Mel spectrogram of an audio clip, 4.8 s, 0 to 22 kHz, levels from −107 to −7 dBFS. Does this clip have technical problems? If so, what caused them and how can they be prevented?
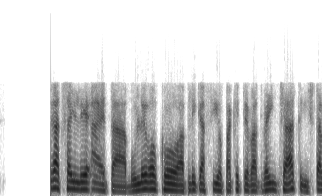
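Yes, three separate problems can be heard.

The G.729 codec shapes the whole clip. This low-rate VoIP codec, which here sounds consistent with 8 kbit/s operation, models the voice as a vocal tract filter driven by a pitch predictor and a few excitation pulses per frame, and it transmits nothing above 4 kHz. The result is dull, band-limited speech with a plainly audible rough, synthetic grain throughout. To prevent it, negotiate a wideband codec such as Opus or G.722 when bandwidth allows.

A clipped start after a pause occurs at the opening. The clip begins with 0.4 s of silence, during which the output device evidently went idle. It then needed time to wake and resynchronise, so the first sound from 0.4 to 0.76 s is swallowed. About 0.36 s is lost, and the speech enters abruptly, missing its beginning. 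To prevent it, keep the audio device active through silences, for example by disabling its power-saving idle mode.

VoIP packet loss concealed by the speech codec happens twice. At 1.31 s, about 50 ms of packets went missing, which points to five 10 ms frames. The decoder filled the gap by extrapolating its last pitch and filter settings at falling gain. Because each frame depends on the previous one, the voice stays weak or distorted until about 1.57 s. At 4.15 s, roughly 40 ms dropped out, giving a shorter fading patch until 4.21 s. To prevent it, use a larger jitter buffer, forward error correction, or a more reliable network path.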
